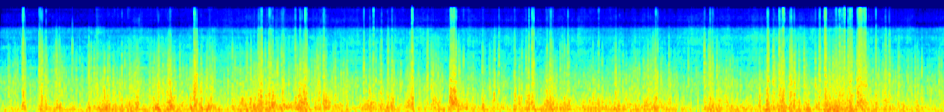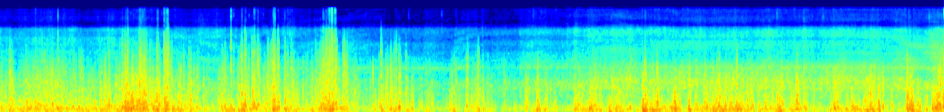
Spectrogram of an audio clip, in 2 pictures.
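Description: Indian Railways passenger train running at speed, wind rushing loudly over the microphone held outside the coach, with the steady rumble of the wheels on the rails and frequent sharp clacks.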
